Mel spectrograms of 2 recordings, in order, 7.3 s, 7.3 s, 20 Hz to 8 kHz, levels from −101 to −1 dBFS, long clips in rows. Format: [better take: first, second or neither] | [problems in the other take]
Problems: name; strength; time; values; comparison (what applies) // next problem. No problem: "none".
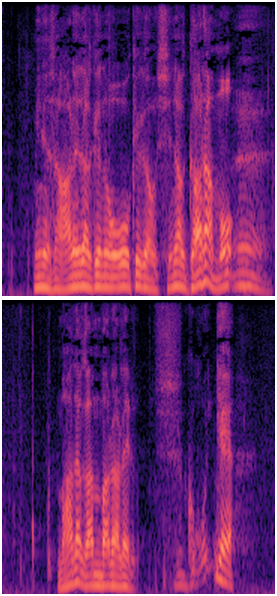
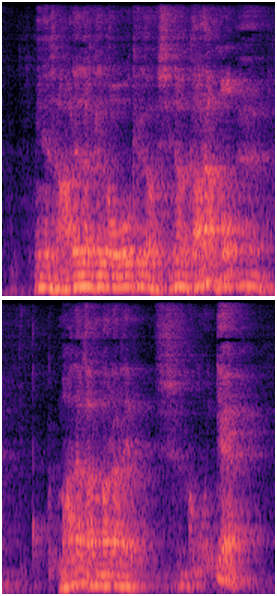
first | room echo; dies away in 1.1 s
